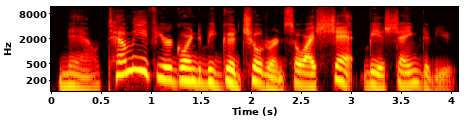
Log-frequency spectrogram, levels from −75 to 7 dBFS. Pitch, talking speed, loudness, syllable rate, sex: 175 Hz, 265 wpm, -18 LUFS, 5.7 syllables/s, female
